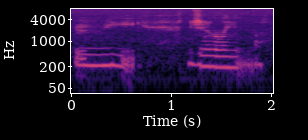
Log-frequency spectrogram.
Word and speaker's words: wigilijna: Sorry, Wigilijna. Yeah, W is pronounced like feet.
